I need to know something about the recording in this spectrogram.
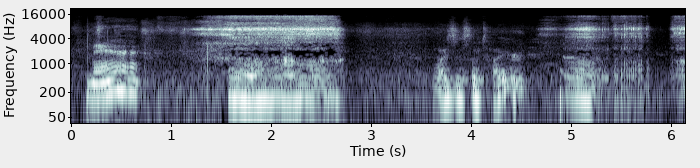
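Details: A sleeping female snores while being picked on; she is said to sound like a chihuahua.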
